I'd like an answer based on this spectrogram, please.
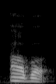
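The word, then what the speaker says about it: hour: आवर आवर ओ यू आर आवर। एच नहीं pronunciate हो रहा है। हम तो यहां पर एच ही साइलेंट लेटर है।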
